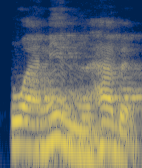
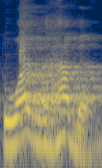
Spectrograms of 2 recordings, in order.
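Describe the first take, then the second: First: The words join with an added ni sound. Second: The words join with no n sound between. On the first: The speaker calls it right. "Harusnya tua ni, ada ni, ada nun kasrah" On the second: The speaker calls it wrong. "jangan dibaca tuwadhab, enggak, keliru"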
